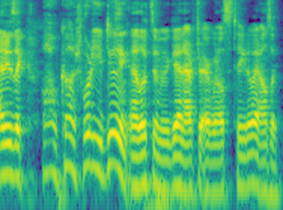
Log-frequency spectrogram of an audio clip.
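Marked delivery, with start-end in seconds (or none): 0.6-1.7 retold dismay. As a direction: act out his appalled reaction, pitched up. Retold horrified reaction to bite.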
